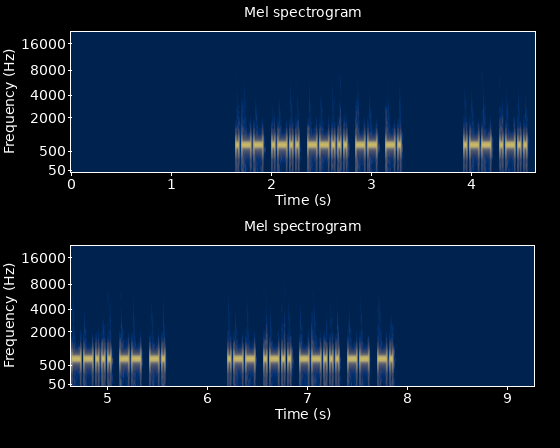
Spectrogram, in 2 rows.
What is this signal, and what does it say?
Morse code, heard as a keyed tone, about 40 wpm, 700 Hz. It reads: WL7MN WL7MN WL7MN
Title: USA Call Signs - 5 Characters - Repeated 3x - 40wpm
